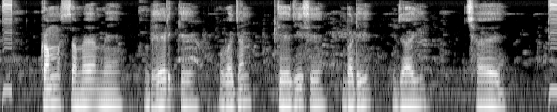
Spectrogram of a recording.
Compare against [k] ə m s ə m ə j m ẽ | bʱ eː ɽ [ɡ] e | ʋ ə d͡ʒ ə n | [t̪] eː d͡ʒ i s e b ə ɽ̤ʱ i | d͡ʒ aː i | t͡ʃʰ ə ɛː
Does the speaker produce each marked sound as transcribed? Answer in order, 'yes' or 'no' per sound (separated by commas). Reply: yes, no, yes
